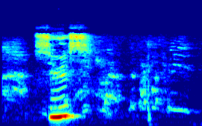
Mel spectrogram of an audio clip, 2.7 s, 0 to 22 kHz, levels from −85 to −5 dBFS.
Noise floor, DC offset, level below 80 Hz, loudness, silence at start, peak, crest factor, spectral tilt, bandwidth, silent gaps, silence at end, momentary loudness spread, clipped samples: -50 dBFS; under 0.1%; -80 dBFS; -17 LUFS; 0.5 s; -4 dBFS; 18 dB; -1 dB/octave; 9.4 kHz; none; 1.5 s; 19 LU; under 0.1%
